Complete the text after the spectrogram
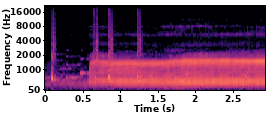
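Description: An American bullfrog lets out a drawn-out, wailing scream, rich and nasal, that holds an even pitch after a few sharp clicks at the start. The cry is part of the frog's defense.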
